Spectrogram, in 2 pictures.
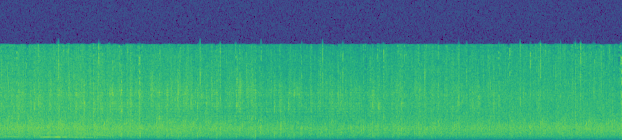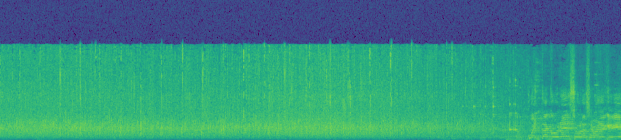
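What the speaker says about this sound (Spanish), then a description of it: "Un aplauso." Sustained applause from a large audience fills the whole stretch, steady and dense, with a few voices rising near the end as it fades.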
